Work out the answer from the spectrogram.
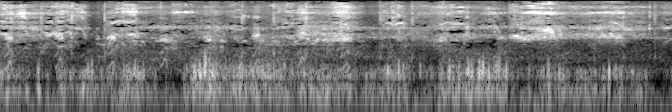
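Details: At the nest, two adult little black cormorants with a chick give harsh squealing and grunting chatter almost without pause, rough and scratchy, against a constant high-pitched background hiss.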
